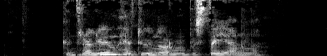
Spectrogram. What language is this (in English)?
Belarusian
